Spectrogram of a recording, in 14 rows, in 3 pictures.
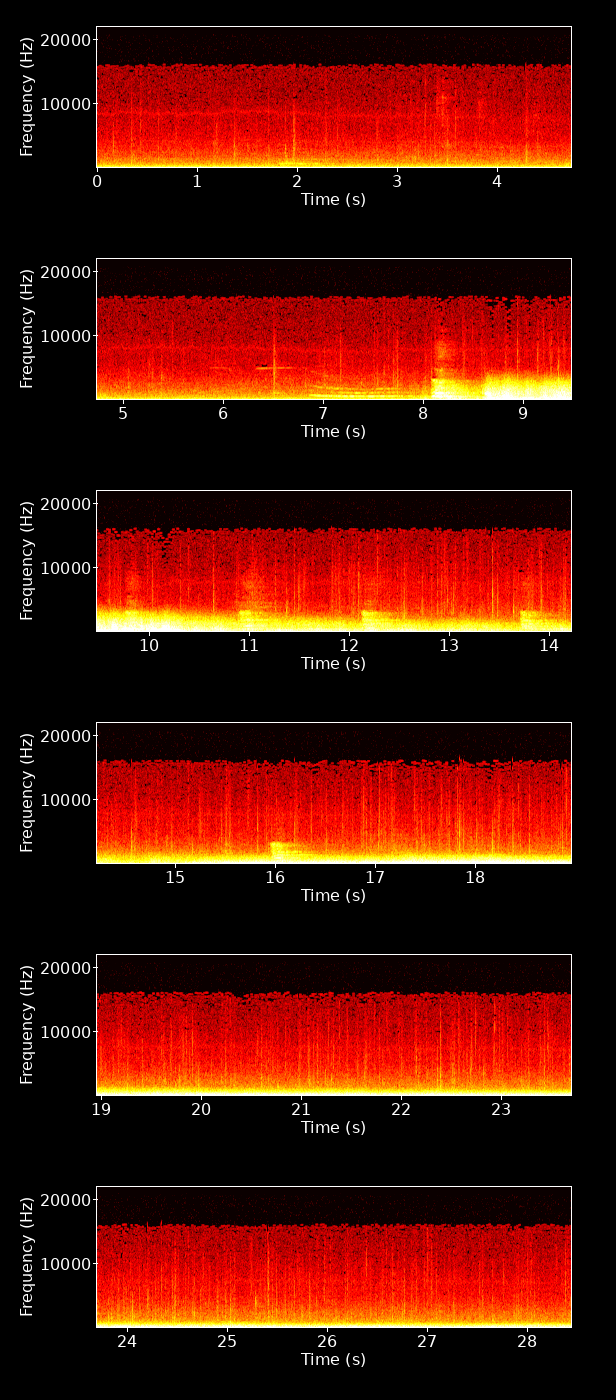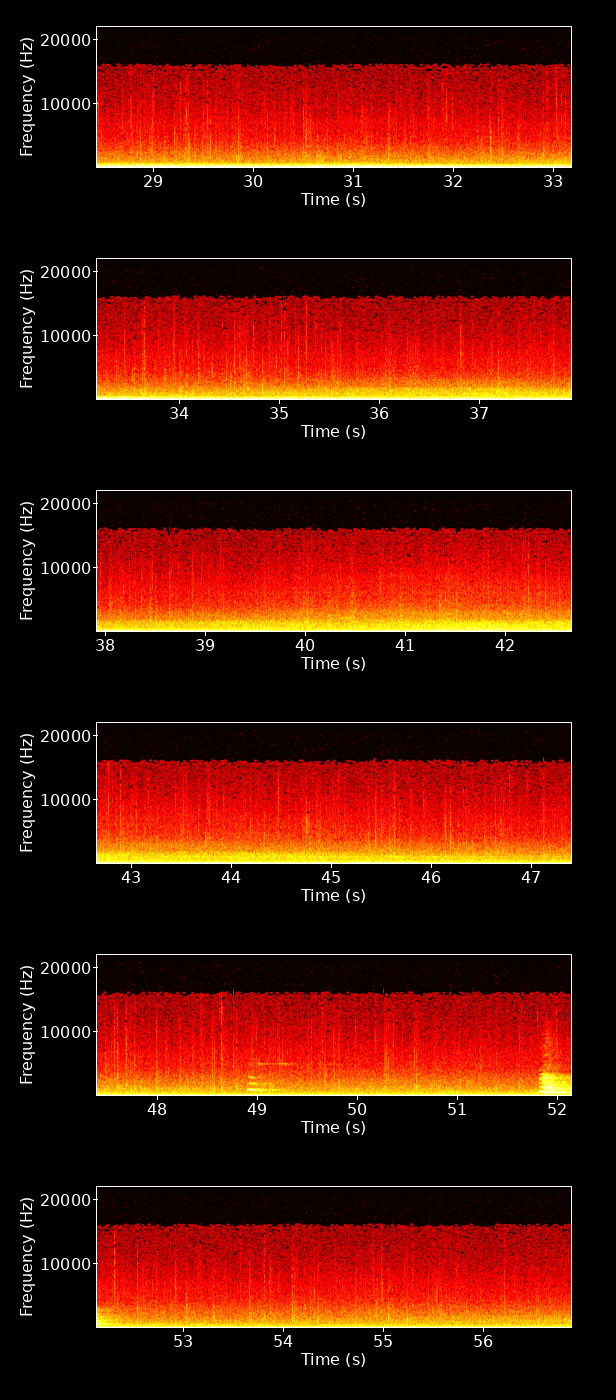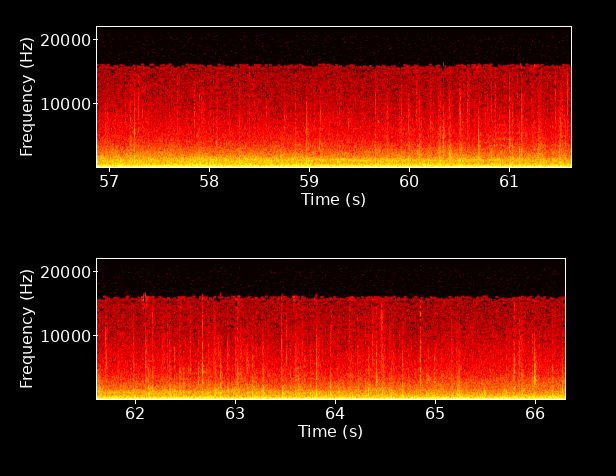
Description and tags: Ambiente nocturno grabado en el barrio de Florida, Buenos Aires.
Perro y trueno en una noche de verano.
Grabado con zoom h4n + Sennheiser ME66
Night scene recorded in the neighborhood of Florida, Buenos Aires.
Dog and thunder on a summer night.
Recorded with h4n zoom + Sennheiser ME66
